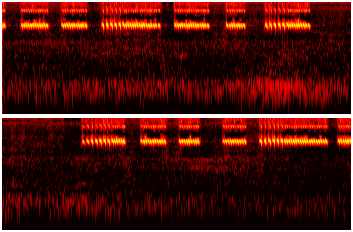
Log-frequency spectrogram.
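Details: Grasshopper recorded in a back yard with an iPhone: sharp, high-pitched ticking bursts repeated about every half second, a long silent stretch in the middle, then the pulsed buzzing resumes steadily.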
